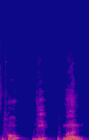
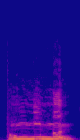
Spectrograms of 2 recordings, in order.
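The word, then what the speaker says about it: 독립문: the actual sound because this is not pronounced as to lip moon no this is pronounced as tungni mun tung it's completely different you get this sound is how this is read that's due to sound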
